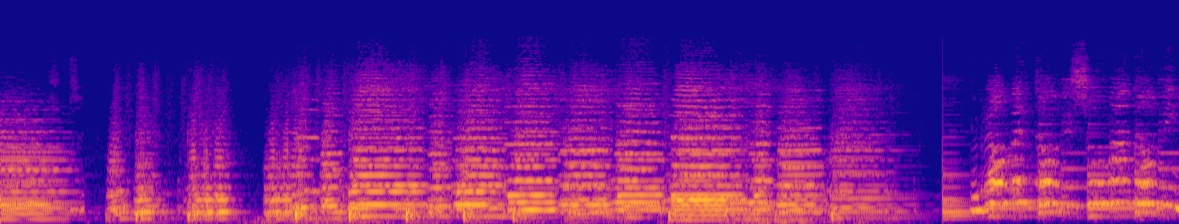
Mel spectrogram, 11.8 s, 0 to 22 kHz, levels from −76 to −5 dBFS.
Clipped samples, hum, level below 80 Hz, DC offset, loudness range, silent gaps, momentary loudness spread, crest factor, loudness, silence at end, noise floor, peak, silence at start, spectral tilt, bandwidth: under 0.1%; none; -46 dBFS; under 0.1%; 4 LU; none; 11 LU; 16 dB; -22 LUFS; 0 s; -42 dBFS; -4 dBFS; 0 s; -7 dB/octave; 10.5 kHz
